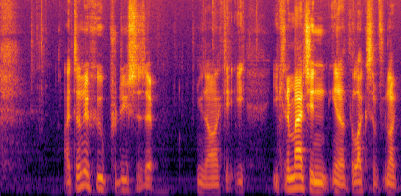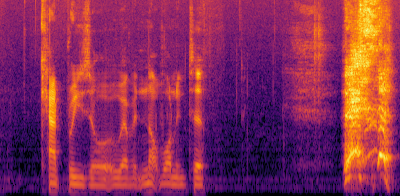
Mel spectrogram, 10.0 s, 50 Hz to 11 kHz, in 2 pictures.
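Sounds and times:
speech: 0.8s - 7.7s, 9.3s - 10.0s
loud sneeze: 9.3s - 10.0s.

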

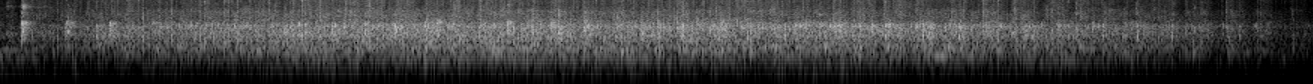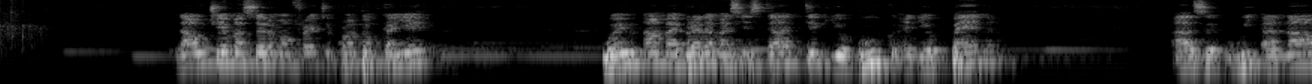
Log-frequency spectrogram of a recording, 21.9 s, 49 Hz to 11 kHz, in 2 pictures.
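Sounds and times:
audience applause: 0.0s - 11.4s
speech: 12.6s - 14.6s, 16.0s - 19.4s, 20.8s - 21.8s.

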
